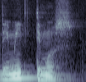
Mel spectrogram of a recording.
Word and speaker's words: dimittimus: Con las dobles consonantes se pronuncia la primera letra y a la mitad se pronuncia la segunda. Entonces terminamos con dimittimus.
